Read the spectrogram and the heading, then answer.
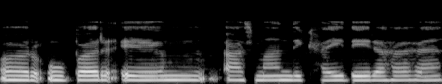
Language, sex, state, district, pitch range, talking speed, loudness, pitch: Hindi, female, Uttar Pradesh, Ghazipur, 195-200 Hz, 120 wpm, -15 LUFS, 200 Hz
